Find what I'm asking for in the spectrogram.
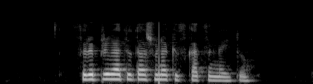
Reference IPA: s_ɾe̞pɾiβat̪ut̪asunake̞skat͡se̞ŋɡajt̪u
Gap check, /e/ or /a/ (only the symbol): e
